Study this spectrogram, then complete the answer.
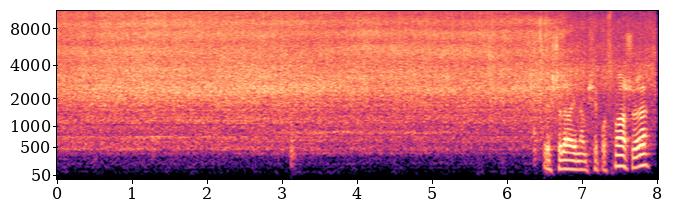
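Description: Food sizzles and hisses in a hot frying pan.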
